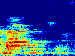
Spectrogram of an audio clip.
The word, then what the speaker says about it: banding: Tapi kalau dalam konteks perbandingan, ini dibaca banding. Jadi, kita bacanya banding, bukan lagi banding.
